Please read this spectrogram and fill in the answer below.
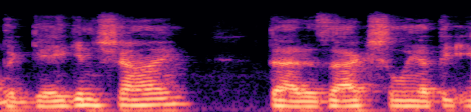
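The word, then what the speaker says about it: Gegenschein: related is called the Gaghan shine that is actually at the anti-solar point and I check the pronunciation of that two or three sites agree that the german pronunciation is the gig and shine so for people tell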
